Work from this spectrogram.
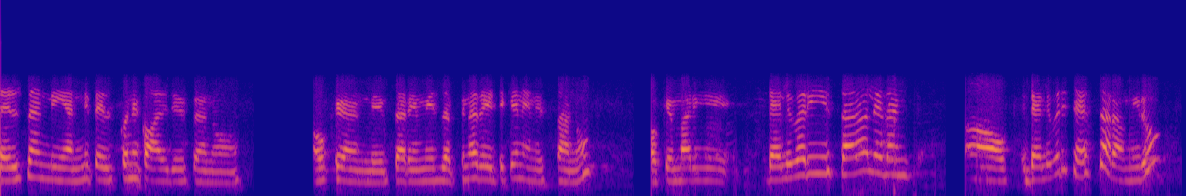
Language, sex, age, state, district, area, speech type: Telugu, female, 18-30, Telangana, Mahbubnagar, urban, conversation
